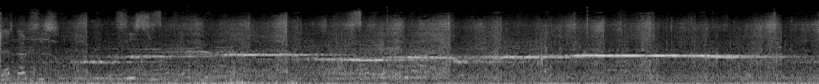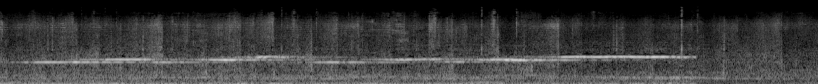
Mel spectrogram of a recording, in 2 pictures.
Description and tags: GILLES ELEONORE 2016 2017 WeirdReverse
I took voices that we had on a recording, i added a reverse effect with Audacity and then I took a whistling, i added the same reverse effect and I slowed down the tempo to make the atmosphere even more creepy and weird than it was before.
Description selon Schaeffer
Typologie: V’’
Masse: Groupe Nodal
Timbre harmonique: acéré
Grain: rugueux
Allure: non
Dynamique: abrupte et graduelle
Profil mélodique: glissante
creepy, haunted, horror, scary, sinister, spooky, strange, weird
